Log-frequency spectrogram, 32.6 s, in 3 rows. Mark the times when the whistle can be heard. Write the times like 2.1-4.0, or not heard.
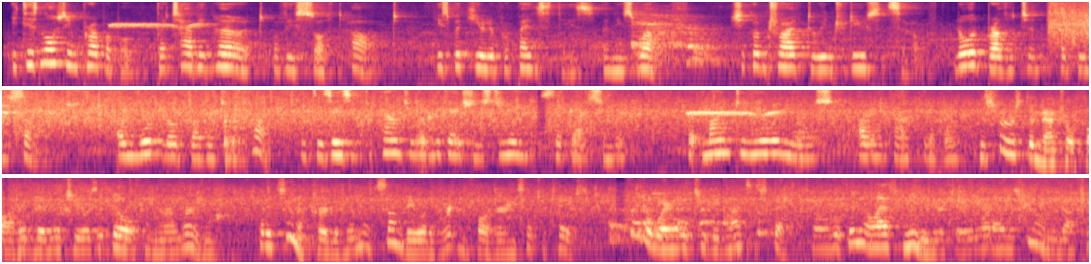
1.1-2.0, 17.7-18.7.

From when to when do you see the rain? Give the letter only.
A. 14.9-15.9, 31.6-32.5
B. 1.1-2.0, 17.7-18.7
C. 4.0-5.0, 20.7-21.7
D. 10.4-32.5
D.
